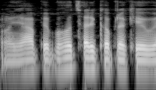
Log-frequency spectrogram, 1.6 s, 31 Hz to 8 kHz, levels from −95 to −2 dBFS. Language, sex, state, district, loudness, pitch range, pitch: Hindi, male, Bihar, Jahanabad, -20 LUFS, 100-115 Hz, 105 Hz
